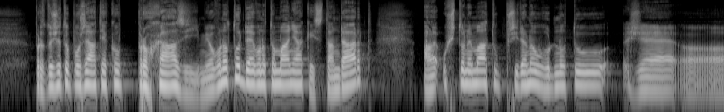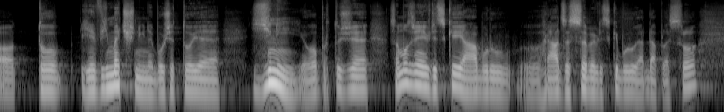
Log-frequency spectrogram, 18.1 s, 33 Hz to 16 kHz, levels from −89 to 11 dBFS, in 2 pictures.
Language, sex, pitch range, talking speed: Czech, male, 110-140 Hz, 140 wpm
